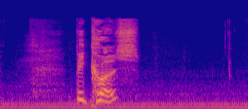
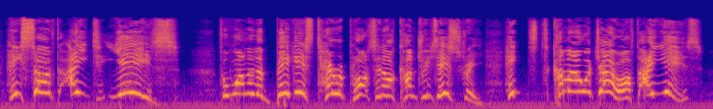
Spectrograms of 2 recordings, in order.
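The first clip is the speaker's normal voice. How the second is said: raised, higher, heated ranting voice; furious vlogger ranting at the system; angry rant; 7 semitones higher than usual. Real, not acted. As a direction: let the outrage climb and keep pushing. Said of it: "whilst I'm on a little rant".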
